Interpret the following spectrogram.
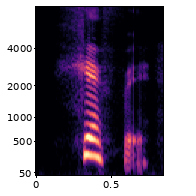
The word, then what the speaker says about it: jefe: En español, la J es un sonido gutural, fuerte, que viene de la garganta. Garganta es la parte interna del cuello. Jardín, jugar, jefe.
